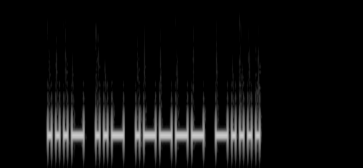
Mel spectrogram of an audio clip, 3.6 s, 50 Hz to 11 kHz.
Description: Morse code, heard as a keyed tone, about 30 wpm, 700 Hz. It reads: VU16
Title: Four Challenging Letter-Number Combinations 30wpm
